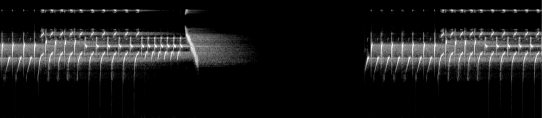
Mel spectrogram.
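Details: European goldfinch (Carduelis carduelis) singing in a forest: a fast, high, tinkling twitter of rapid liquid notes ending in a sharp downslur, then silence before it starts again.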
